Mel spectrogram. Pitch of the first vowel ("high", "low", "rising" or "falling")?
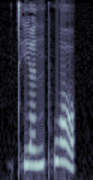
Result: rising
